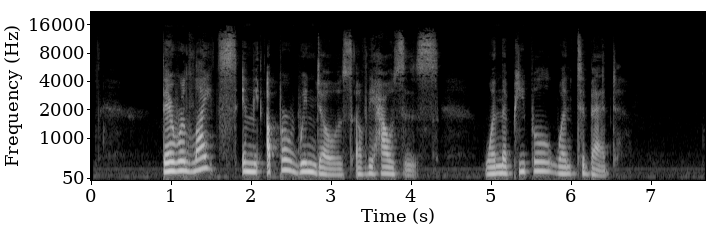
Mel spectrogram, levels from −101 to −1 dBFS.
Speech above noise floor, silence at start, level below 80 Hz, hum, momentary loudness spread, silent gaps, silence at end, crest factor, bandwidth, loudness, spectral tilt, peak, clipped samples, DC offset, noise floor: 44 dB; 0.9 s; -70 dBFS; none; 16 LU; none; 1.2 s; 22 dB; 13 kHz; -31 LUFS; -7 dB/octave; -10 dBFS; under 0.1%; under 0.1%; -74 dBFS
